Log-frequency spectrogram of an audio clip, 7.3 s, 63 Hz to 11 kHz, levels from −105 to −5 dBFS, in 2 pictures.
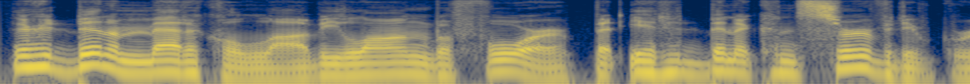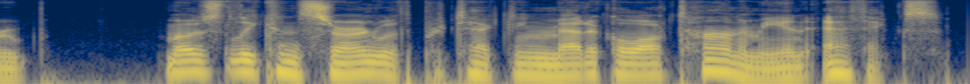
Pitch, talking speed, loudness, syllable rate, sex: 115 Hz, 190 wpm, -21 LUFS, 6.7 syllables/s, male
